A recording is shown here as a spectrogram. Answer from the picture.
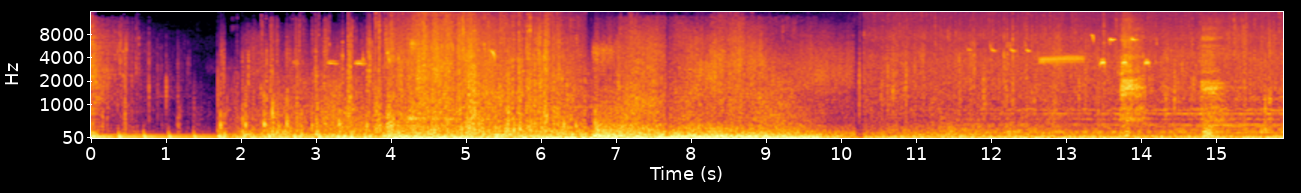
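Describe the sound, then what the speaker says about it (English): A bomb explodes in Horizon Zero Dawn with a huge booming blast, followed by sustained loud rumbling and debris roar that gradually thins into lighter crackling and falling rubble. "the booby trap on the bomb downstairs is gonna get set off"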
